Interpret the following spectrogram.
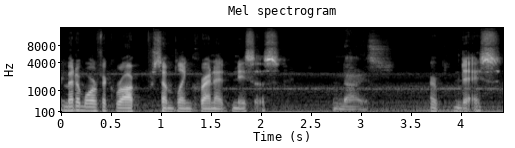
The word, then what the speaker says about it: gneiss: Nice. Or gneiss. Nice, sorry. At least that's how I've always assumed it's pronounced. No, I think that is correct.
